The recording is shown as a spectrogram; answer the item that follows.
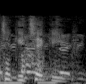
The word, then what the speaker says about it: Shaki Shaki: Sí, se escribe Shaki Shaki, pero dice Chequi Chequi.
